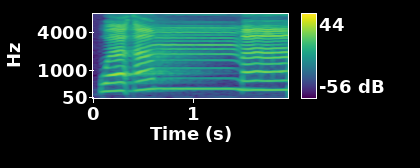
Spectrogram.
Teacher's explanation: Mad tabi'inya alif didahului fathah pada kata amma dan hamzahnya yaitu yang i pada kata ingkana. Maka mimnya dipanjangkan boleh 4 boleh 5 harokat. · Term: mad jaiz munfasil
